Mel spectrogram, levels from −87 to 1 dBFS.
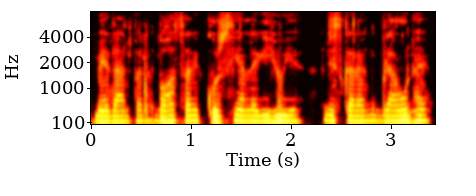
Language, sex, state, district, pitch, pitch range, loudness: Hindi, male, Jharkhand, Ranchi, 140 Hz, 140-145 Hz, -16 LUFS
